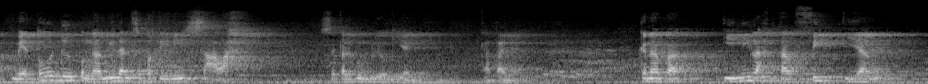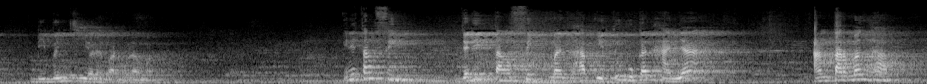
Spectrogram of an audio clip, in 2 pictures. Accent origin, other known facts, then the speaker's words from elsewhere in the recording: Java, Indonesia; Saya orang Jawa, asli orang Jawa.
